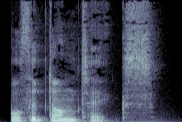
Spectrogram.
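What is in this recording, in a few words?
"orthodontics", British English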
